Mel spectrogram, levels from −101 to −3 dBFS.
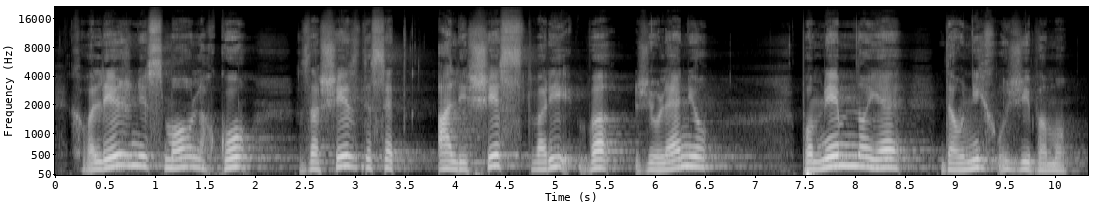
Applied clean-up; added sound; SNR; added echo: none; none; none; none.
